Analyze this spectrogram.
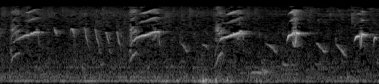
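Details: White-rumped shama singing high, sweet whistles that rise steeply, interspersed with short descending slurs and quick chips, in bursts roughly every second.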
